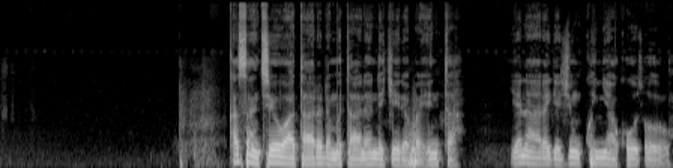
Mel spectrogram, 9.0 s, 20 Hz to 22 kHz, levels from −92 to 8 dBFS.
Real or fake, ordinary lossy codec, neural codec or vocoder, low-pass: real; none; none; none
